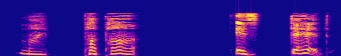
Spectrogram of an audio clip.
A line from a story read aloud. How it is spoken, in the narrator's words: she stammered out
